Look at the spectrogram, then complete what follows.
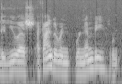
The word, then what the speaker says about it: renminbi: I find the renminbi. Renminbi, how do you say that?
